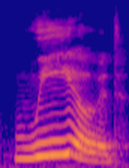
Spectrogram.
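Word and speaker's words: weird: बहुत ही सिंप्लीफाइड इसका प्रोनाउंसिएशन आप देखिए, वियर्ड, वियर्ड, अर्ड, अर्ड पे रुको, ठीक है। आर पे ध्यान मत दो आप, आपको क्या बोलना है, वियर्ड, वियर्ड।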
